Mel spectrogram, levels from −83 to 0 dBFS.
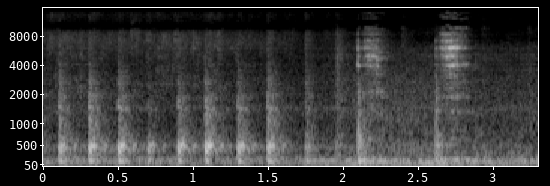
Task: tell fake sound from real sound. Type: fake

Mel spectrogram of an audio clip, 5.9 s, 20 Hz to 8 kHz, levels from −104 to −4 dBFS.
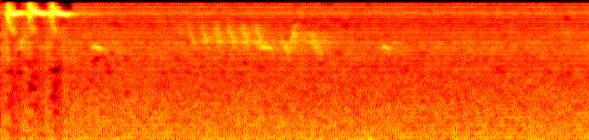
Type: fake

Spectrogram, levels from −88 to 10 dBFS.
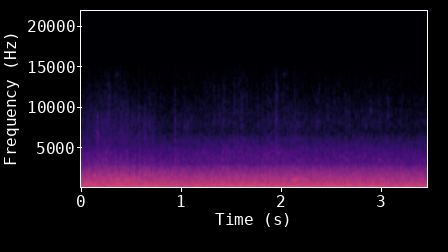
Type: real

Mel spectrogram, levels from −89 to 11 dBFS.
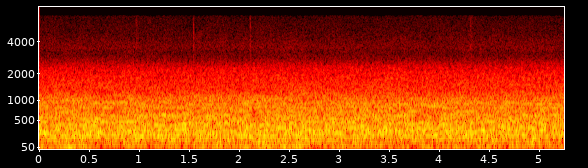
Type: fake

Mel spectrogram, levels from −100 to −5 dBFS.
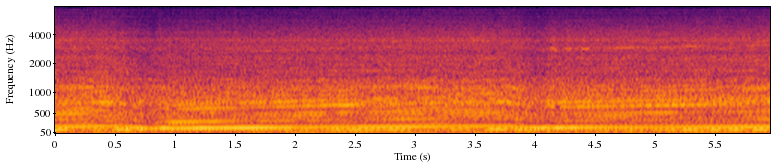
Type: real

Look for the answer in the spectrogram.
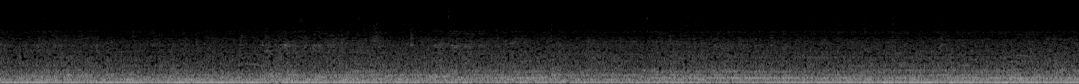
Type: real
